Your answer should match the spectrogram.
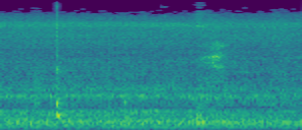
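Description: Steady background hiss with one light click about half a second in, as a plastic mech model figure is set down inside a plastic display hangar.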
